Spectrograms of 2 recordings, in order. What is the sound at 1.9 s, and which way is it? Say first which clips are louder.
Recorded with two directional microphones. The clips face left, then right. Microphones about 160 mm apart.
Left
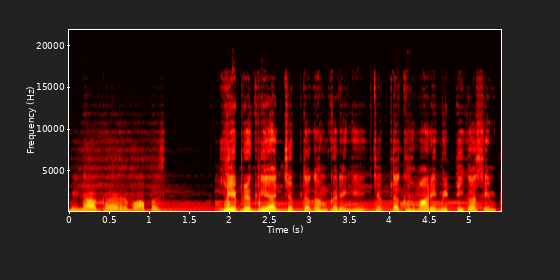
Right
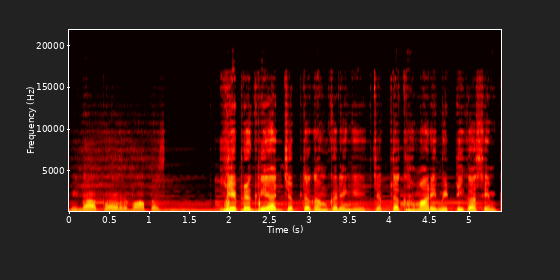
Speech: right 2 dB; 55° right (ahead or behind).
